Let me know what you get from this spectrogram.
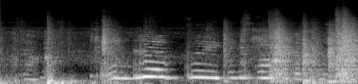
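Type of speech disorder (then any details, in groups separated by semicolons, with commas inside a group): Pseudobulbar dysarthria; cerebral palsy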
